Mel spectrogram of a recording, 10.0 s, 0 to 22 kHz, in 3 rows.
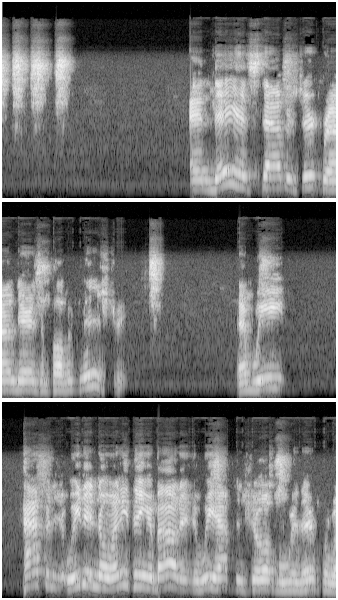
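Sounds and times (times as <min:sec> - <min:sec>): small bird chirping rapidly: 0:00.0 - 0:01.9, 0:04.6 - 0:06.1
faint steady hum: 0:00.0 - 0:10.0
man speaking: 0:01.9 - 0:04.6, 0:05.7 - 0:06.2, 0:06.9 - 0:10.0.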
